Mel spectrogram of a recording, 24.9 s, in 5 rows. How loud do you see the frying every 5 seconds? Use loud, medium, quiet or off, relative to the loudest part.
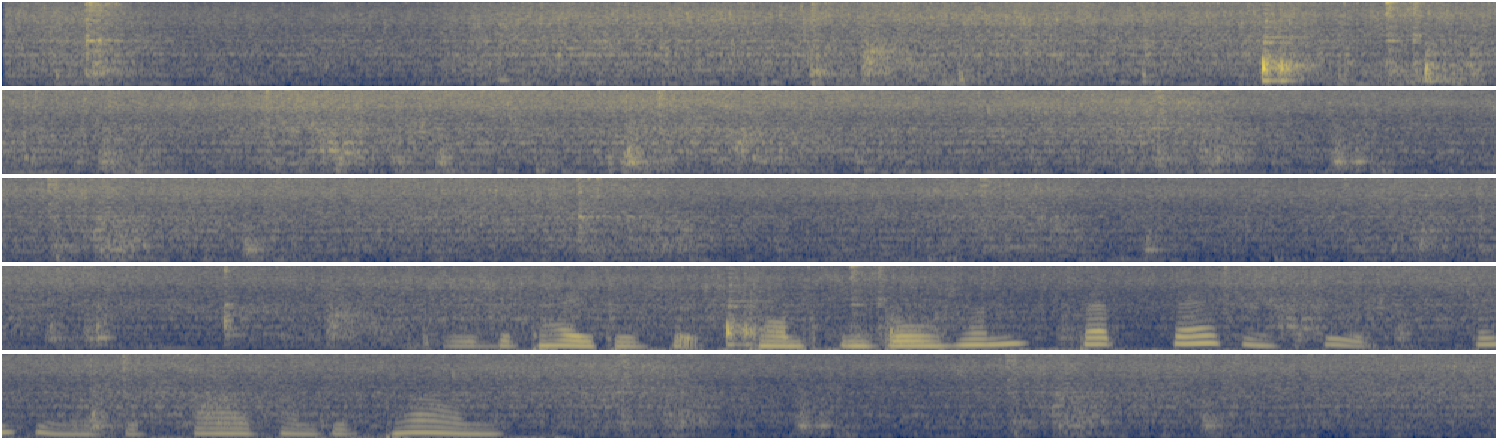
loud, loud, medium, medium, medium.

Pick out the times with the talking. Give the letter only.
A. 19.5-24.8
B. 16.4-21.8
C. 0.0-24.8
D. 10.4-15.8
B.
